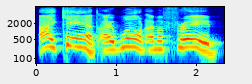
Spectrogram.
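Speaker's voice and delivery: put-on high, loud, panicky little-boy voice; boy terrified of a talking whale; frightened boy. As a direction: squeal it out in fear. Sven refusing the whale.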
